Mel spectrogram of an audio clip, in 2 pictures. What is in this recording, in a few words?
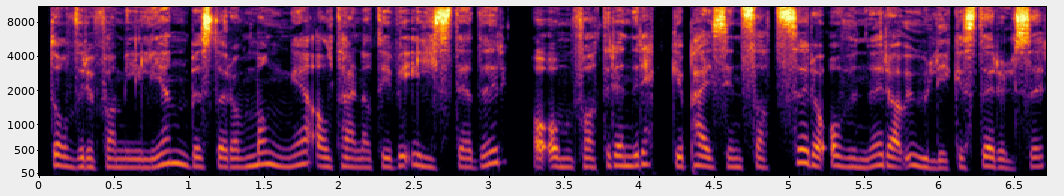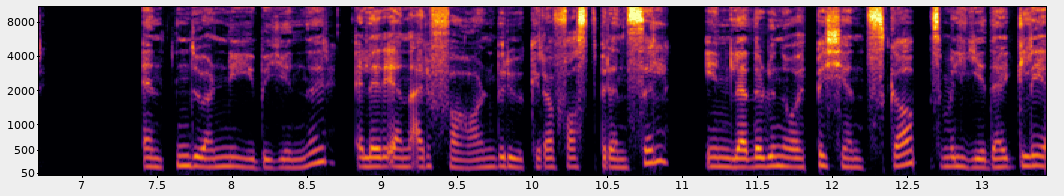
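Norwegian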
